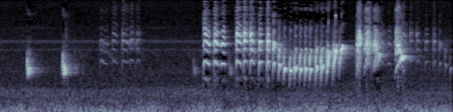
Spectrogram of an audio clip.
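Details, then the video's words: Lesser green leafbird (cucak ijo mini) singing actively, used as a master song for training other birds: two short, clear notes, then a fast, varied run of high chirps and trills lasting about three seconds. "kicau cucak ijo mini gacor buat masteran"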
